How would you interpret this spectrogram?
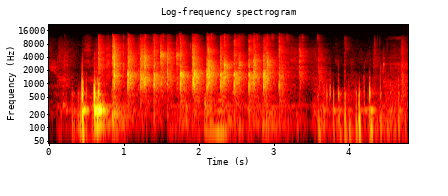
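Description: A short burst of applause, many hands clapping in a dense, crackling patter that builds quickly, holds for a few seconds, then thins out into scattered claps.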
